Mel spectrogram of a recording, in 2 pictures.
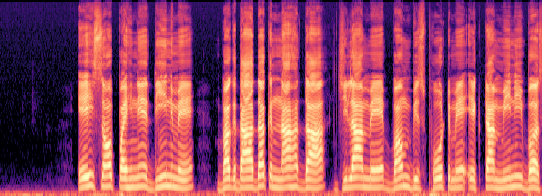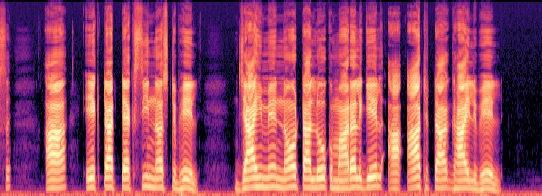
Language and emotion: Maithili, neutral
